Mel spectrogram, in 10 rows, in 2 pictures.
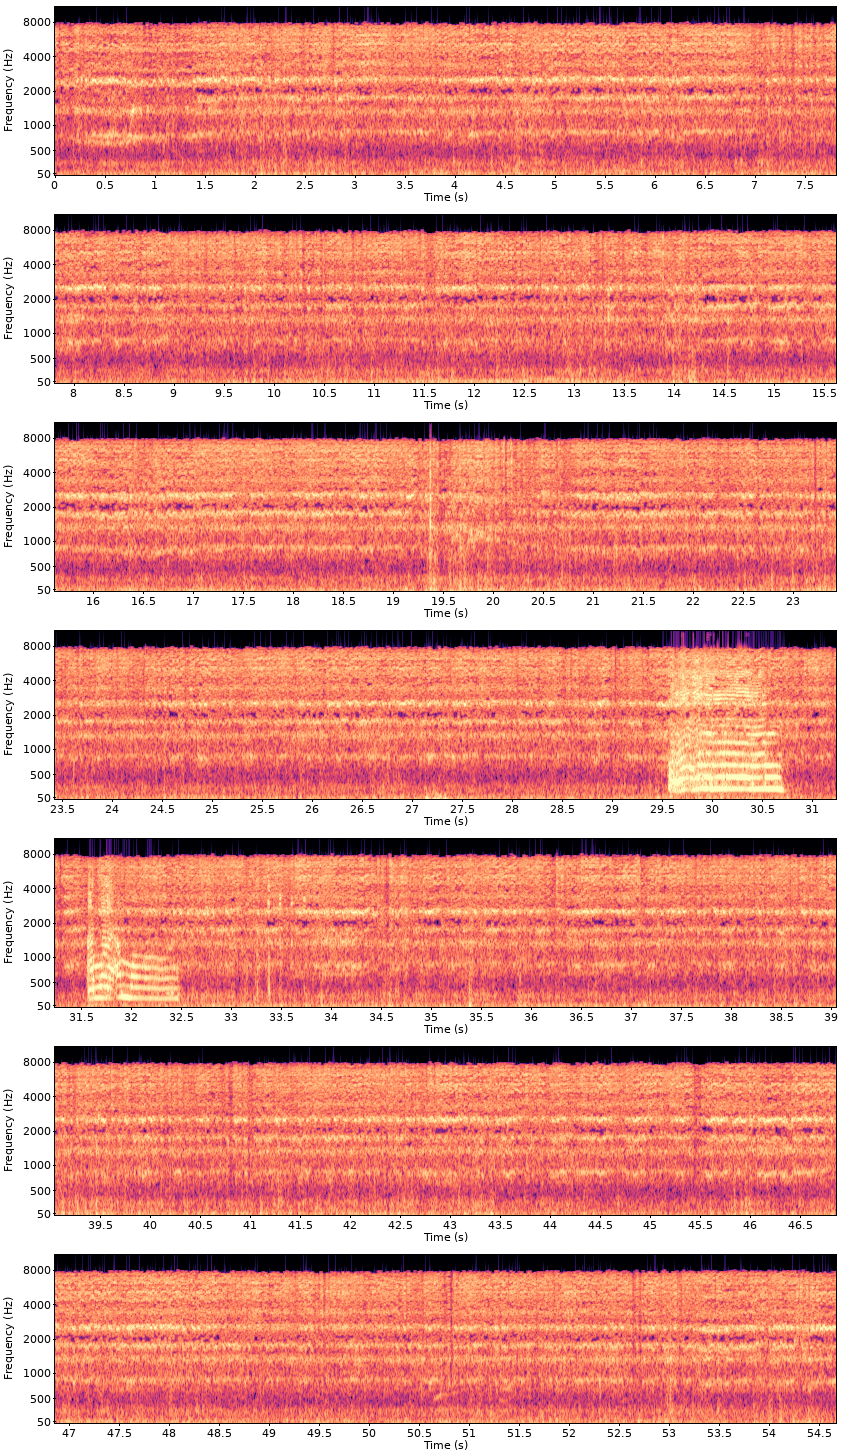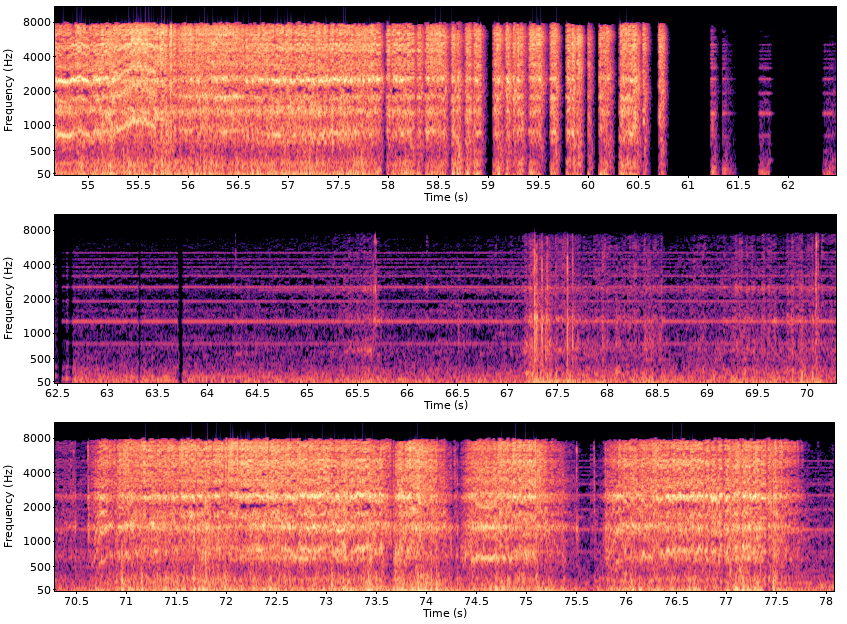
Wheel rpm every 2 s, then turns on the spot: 200, 230, 230, 230, 230, 230, 230, 230, 230, 240, 230, 230, 230, 230, 230, 230, 230, 230, 230, 230, 230, 230, 230, 230, 230, 230, 230, 240, 230, 230, 130, 0, 0, 10, 40, 190, 140, 110, 110.
66-68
